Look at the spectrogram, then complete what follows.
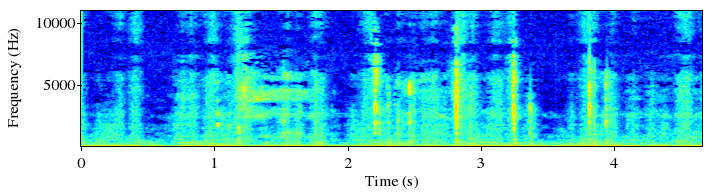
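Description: Steady low hum with scattered light clicks and taps.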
